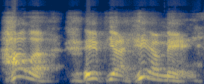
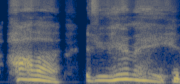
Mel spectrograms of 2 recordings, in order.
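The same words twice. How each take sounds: First: "Holla if you hear me" in a southern twang, pitched up high with a laugh. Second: "Holla if you hear me" sung out high and slow, Holla stretched; drawled catchphrase. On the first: Guest obliging the host with a laughing southern-twang "Holla if you hear me". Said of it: "put a little southern twang on it". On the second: Host demonstrating the right way to say the catchphrase, high and drawn out. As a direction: draw out "Holla" as a rallying call. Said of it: "you gotta say it right". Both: Shown as a demonstration.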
